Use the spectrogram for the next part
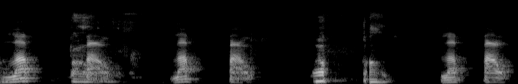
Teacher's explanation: And then you cut off the end of the word because it's a glottalized W, so it's like out, throwing it out.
